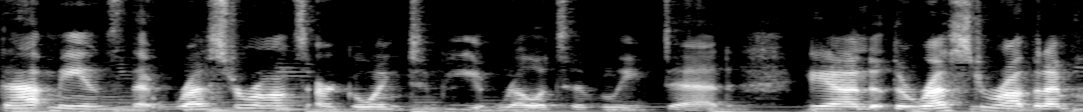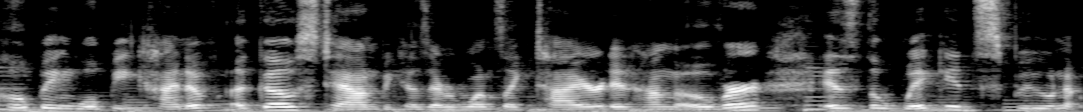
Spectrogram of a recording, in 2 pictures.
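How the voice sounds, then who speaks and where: Female speech at a moderate tempo, clear music in the background. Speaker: food vlogger. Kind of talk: casual vlog chat. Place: home room. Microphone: phone near.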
